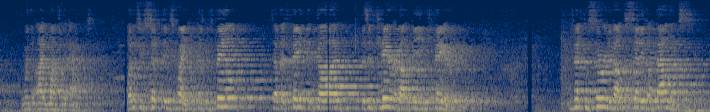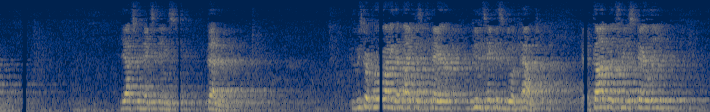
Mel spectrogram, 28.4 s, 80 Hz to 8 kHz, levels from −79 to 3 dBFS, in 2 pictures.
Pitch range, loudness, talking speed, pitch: 175-210 Hz, -24 LUFS, 125 wpm, 195 Hz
